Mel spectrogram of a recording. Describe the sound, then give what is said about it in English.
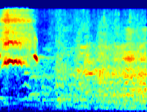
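A coach's whistle gives a shrill, high-pitched blast followed by a quick short chirp, then fades into a soft background hiss. “Oh, wait, I have a whistle, too.”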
